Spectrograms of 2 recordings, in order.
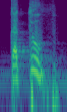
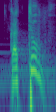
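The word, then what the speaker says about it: כתוב: griego y del hebreo se pronuncia como con cada kilo catuf. Katuf. Y la k, la a, la t, la u con acento y la v corta.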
